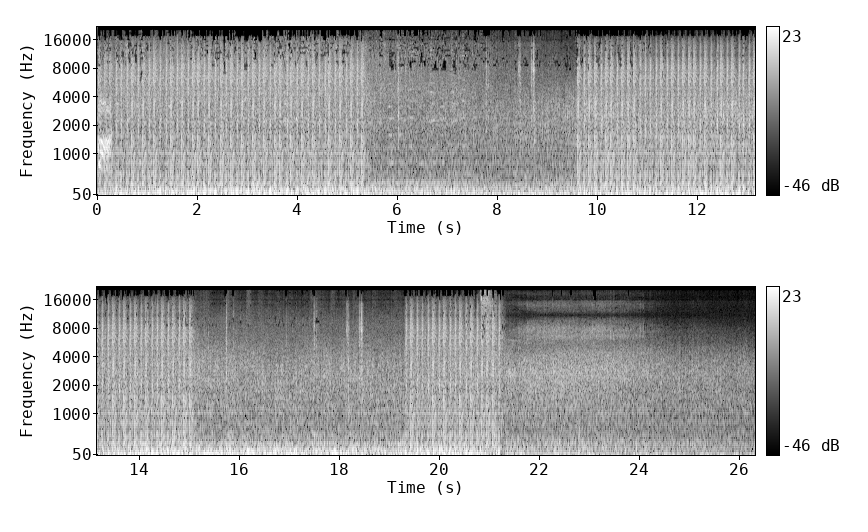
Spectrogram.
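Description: Heavy gunfire in the Mafia PC video game, long bursts of dense rapid machine-gun fire alternating with quieter stretches of engine rumble, loud and close, fading into a calmer rumble at the end.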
